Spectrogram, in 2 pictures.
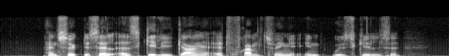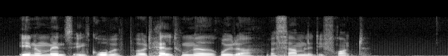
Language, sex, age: Danish, male, 22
